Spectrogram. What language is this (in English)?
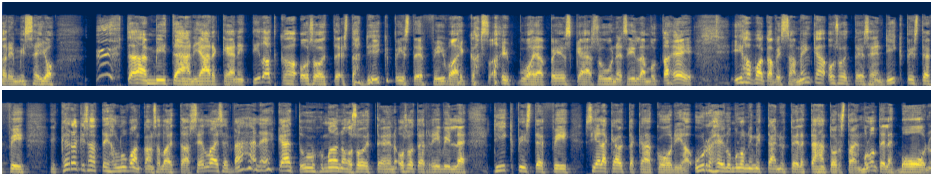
Finnish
